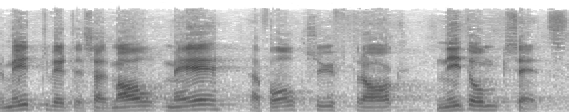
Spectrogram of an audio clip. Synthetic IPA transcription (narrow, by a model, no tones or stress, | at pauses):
ɾmɪtʋɪɾdəsəmɑːlmeː | əfɔlksuːftɾaːk | nɪdʊmksɛt͡st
